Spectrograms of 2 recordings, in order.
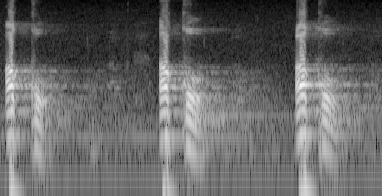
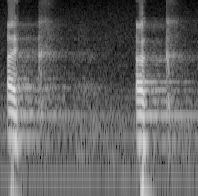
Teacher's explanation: You'll notice that the qaf comes a little bit lower and the kaf comes a little bit higher. Kaf is a little bit more towards the front of the mouth.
